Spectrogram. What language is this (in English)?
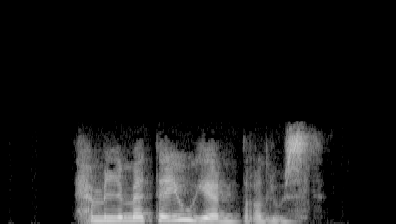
Kabyle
